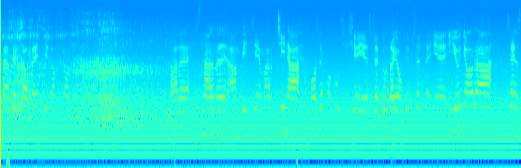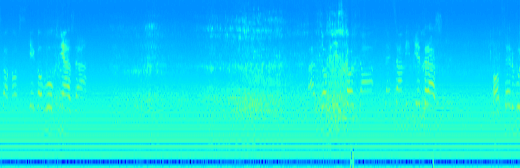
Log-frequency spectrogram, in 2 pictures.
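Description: Speedway motorcycles racing round the track during a heat, their engine note rising and falling, with a man's voice talking over it.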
